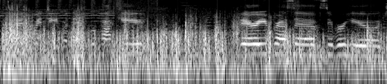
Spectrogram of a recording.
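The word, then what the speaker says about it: Wupatki: This is part of the ruins of Wupakti. I always say it wrong because I say Wupakti, but I think it's Wupakti.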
